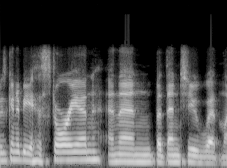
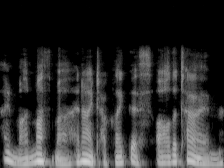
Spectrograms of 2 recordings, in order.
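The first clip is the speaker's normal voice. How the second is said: soft voice with no spark at all; 3 semitones lower, 10 dB quieter than usual. Describing how Mon Mothma talks, in a Mon Mothma impression. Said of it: "she's just like".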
